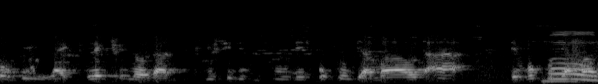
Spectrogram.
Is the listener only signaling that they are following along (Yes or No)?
Yes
